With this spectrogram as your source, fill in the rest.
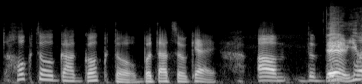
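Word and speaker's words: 北斗が如く: It's pronounced Hokuto ga Gokuto, but that's okay.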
